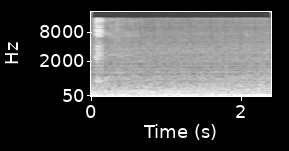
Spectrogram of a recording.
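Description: Mercedes-Benz Sprinter 313 van's diesel engine and tyres heard from inside the cab while cruising: a steady low drone and road rumble.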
